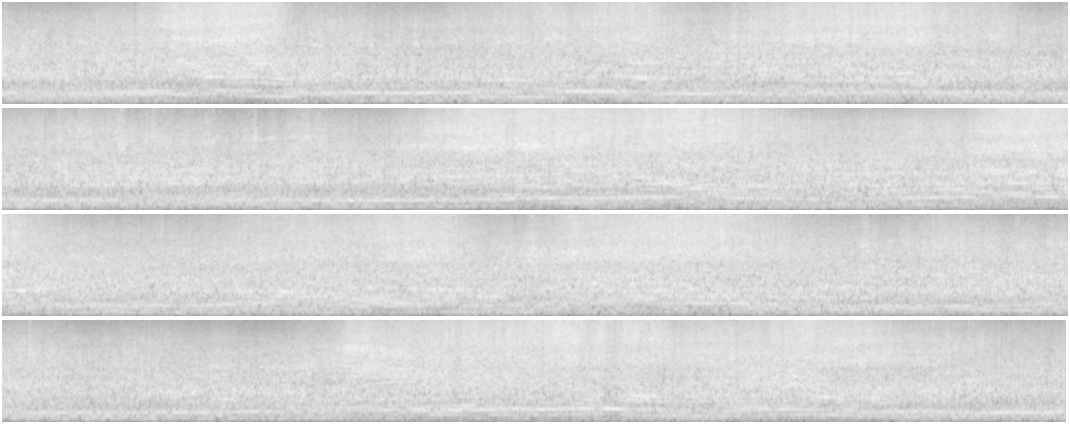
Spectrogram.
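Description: A field of modified race cars running laps on an oval track, several engines revving up and down together, with the sound surging every couple of seconds as cars pass close by. It is loud enough to overload the recording.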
